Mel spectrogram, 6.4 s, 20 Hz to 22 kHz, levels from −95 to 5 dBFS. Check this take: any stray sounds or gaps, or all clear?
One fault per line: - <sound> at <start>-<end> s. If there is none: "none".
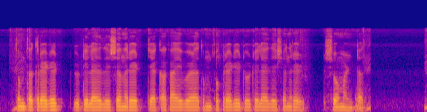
none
